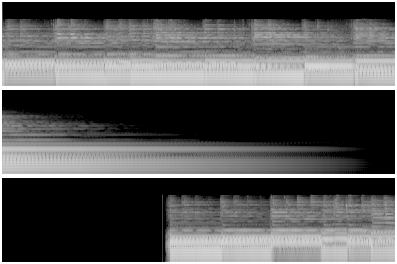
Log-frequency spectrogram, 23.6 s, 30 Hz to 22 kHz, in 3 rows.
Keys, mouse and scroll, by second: 1.0 click, 3.4 click, 4.7 click, 6.5 click, 6.8 click, 7.2 click, 7.5 click, 7.8 click, 8.1 click, 8.3 click, 8.4 click, 8.6 click, 8.8 click, 9.0 click, 9.0 click, 9.2 click, 10.8 click, 11.1 click, 11.5 click, 11.8 click, 12.0 click, 12.1 click, 12.3 click, 12.4 click, 12.7 click, 12.7 click, 13.0 click, 13.3 click, 14.6 click, 14.7 click, 17.0 click, 17.2 click, 18.2 click, 18.3 click, 20.5 click, 22.0 click.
